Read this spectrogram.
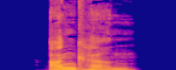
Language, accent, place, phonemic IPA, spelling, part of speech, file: German, Germany, Berlin, /ˈʔaŋkɐn/, Ankern, noun, De-Ankern.ogg
- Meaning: 1. gerund of ankern 2. dative plural of Anker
